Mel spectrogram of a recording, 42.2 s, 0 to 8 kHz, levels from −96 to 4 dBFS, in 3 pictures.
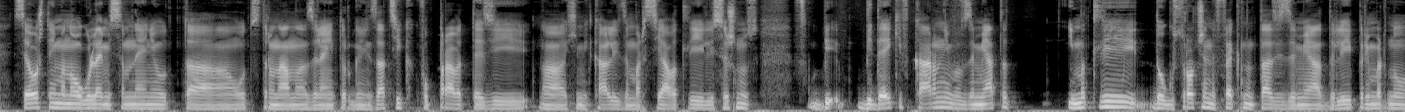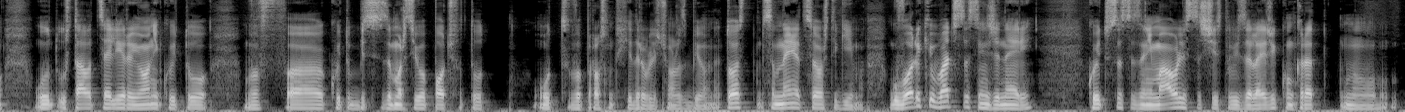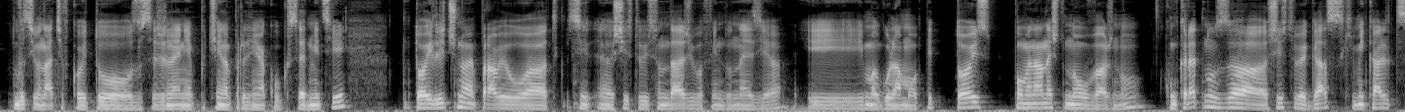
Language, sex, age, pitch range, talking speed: Bulgarian, male, 20-39, 95-115 Hz, 140 wpm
